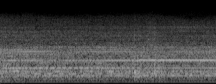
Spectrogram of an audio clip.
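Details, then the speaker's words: Brown & Sharpe 618 Micro Master surface grinder after adding hydraulic oil and running 3–5 minutes: steady, even hum with a thin high tone, no knocking or surging; table now normal. "No, that is working like it should. I fully expected that to do nothing to the hydraulic."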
